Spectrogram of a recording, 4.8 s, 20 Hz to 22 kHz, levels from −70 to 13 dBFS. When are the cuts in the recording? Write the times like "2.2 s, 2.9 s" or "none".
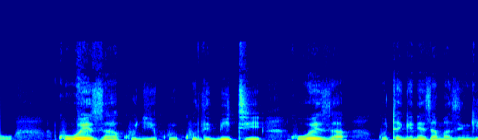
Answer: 1.6 s, 2.9 s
